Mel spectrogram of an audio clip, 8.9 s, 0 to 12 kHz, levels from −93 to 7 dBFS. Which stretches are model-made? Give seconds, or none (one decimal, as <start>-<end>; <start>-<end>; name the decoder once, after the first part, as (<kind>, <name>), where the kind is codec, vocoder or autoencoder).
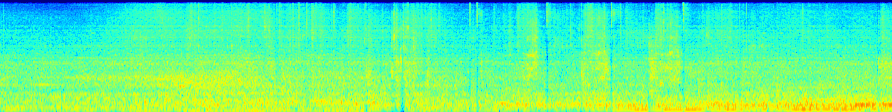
0.0-8.9 (codec, SNAC)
